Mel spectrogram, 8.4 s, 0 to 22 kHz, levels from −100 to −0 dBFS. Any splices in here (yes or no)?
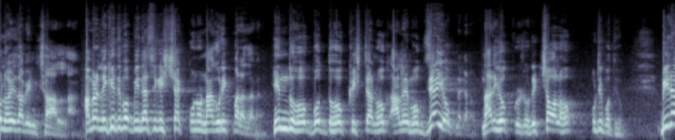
yes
